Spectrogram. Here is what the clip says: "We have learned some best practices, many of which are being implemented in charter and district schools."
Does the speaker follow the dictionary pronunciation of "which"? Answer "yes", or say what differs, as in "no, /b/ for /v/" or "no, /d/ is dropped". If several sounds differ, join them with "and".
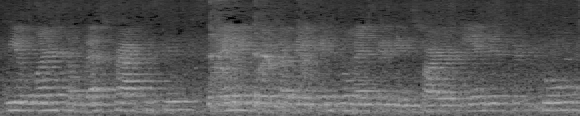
no, /s/ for /tʃ/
